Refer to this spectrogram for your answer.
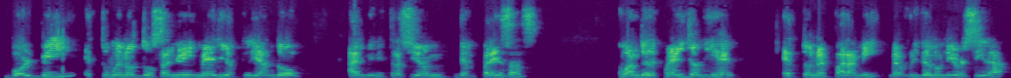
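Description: A man's voice: sits high, steady tone, normal speed, fairly bright tone, no room sound, lo-fi sound. A Puerto Rican man in his fifties, a guest telling his life story in detail, speaking with a Puerto Rican Spanish accent. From Puerto Rico. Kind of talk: storytelling interview.

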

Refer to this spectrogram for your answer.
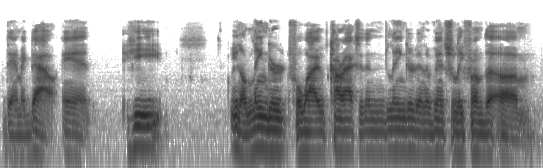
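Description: Deep-voiced man preaching conversationally. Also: gravelly, fairly bright tone, dull audio. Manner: conversational, emphatic, acts out quoted voices. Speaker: minister. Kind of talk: spiritual teaching talk on radio.

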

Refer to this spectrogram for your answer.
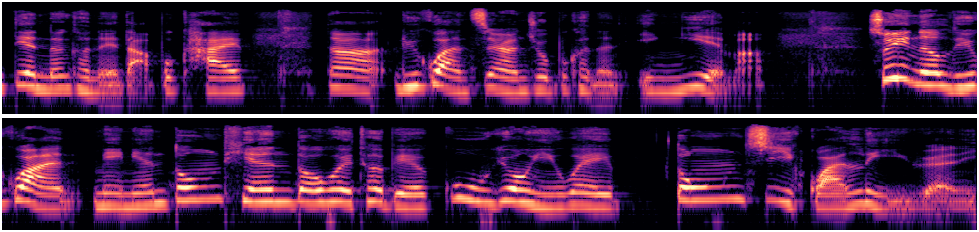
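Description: A woman hosts a radio lesson, explaining English phrases in a chatty, patient way. Her voice sits in a middle pitch. The studio recording is dry and close. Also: no echo. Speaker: radio host.

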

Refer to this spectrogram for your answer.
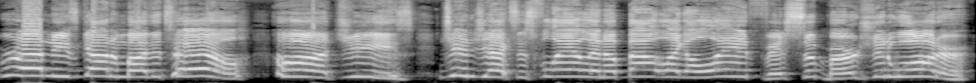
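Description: A brash, shouting fight announcer, put on by a drunk man calls the bout in a high, bright voice. The play-by-play comes fast and loud, with a clear tone. It is an audio fantasy story, not a live broadcast. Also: steady tone, heavily acted. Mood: frantic. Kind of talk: drunken storybook podcast reading.

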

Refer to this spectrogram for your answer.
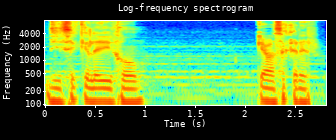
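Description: A man's voice: mid-range voice, completely flat delivery, unhurried, a little mellow, faint music behind. A man with a Mexican Spanish accent, a radiologist guest on a podcast, tells a story and acts out the quoted dialogue.

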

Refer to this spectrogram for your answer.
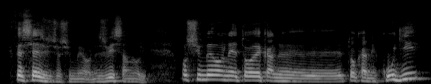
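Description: Animated man hosting sports chat. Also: fairly high pitch. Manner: animated, wry, many restarts. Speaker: sports show host. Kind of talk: casual basketball chat.

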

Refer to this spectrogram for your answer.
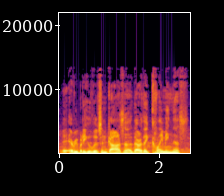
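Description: A talk show host with a mid-range, sing-song voice and a darkish tone speaks quickly, running a conversational radio interview in a wry, candid way. He's on a platform in a large convention center, and the recording picks up the noise of a crowded convention floor.

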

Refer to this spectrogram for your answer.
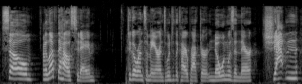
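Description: A woman's voice: mid-range voice, lively intonation, normal speed, sharp tone, clean tone. A woman in her thirties talking casually in a vlog, rambling and chatty, swearing freely. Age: 30s. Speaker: vlogger.

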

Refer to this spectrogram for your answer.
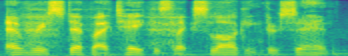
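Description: In an audio drama with background music, an actor performs a tormented, brooding man who remade his own body, acting and narrating in the first person as the narrator-hero. His gravelly voice is low and steady at normal speed, a bit bright, and the mood is grim and fading.

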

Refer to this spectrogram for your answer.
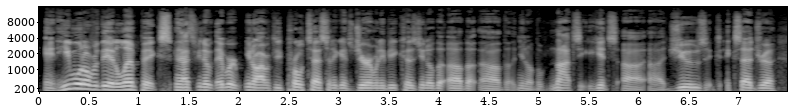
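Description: A man's voice: mid-range voice, racing, hardly any pauses, no room sound, clean studio sound. A man in his forties hosting a sports radio show, talking casually and rambling with many fillers. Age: 40s. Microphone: studio microphone.

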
